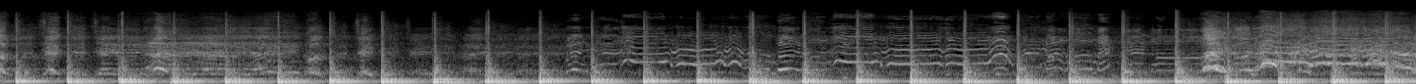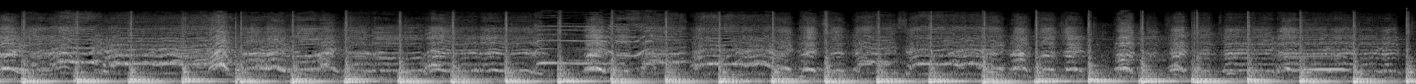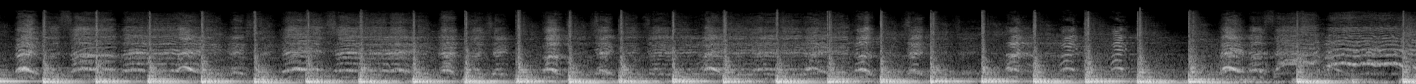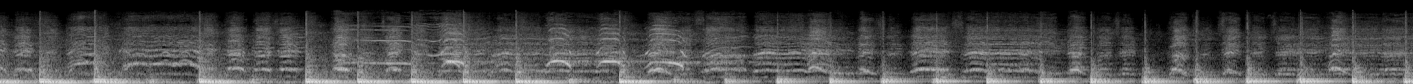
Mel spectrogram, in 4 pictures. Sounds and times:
Music: 0:00.0 - 0:56.6.

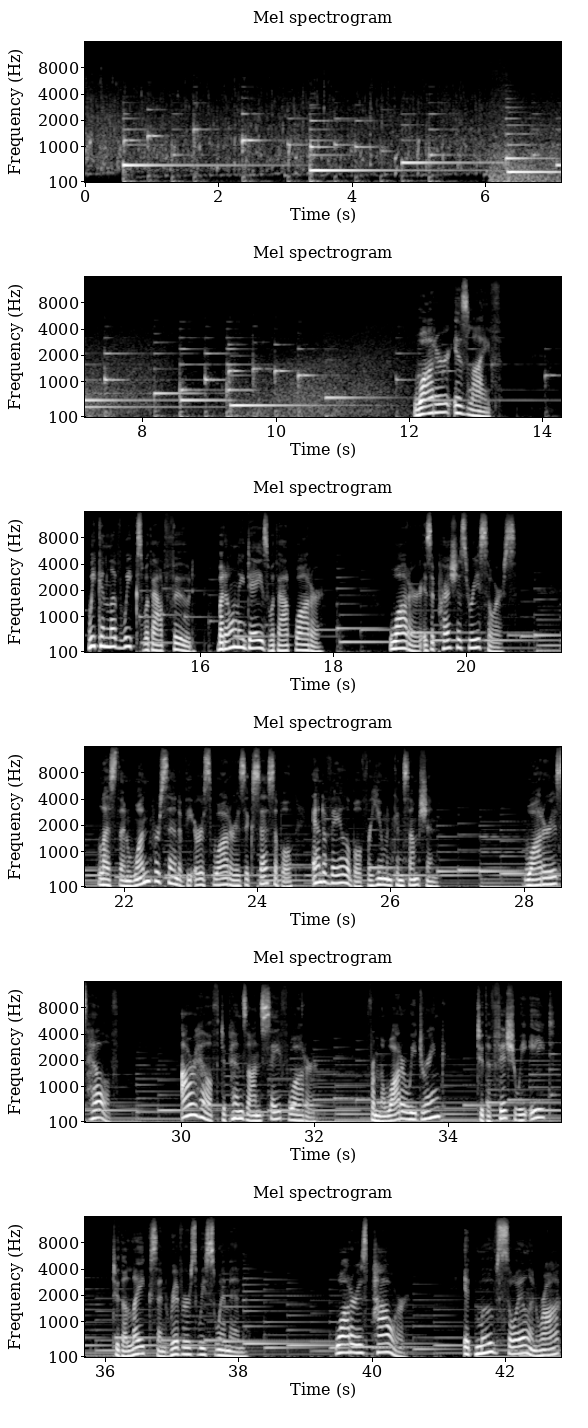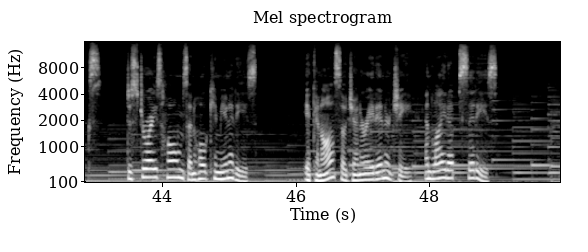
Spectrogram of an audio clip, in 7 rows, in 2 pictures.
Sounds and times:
Music: 0:00.5 - 0:49.9
Speech: 0:12.1 - 0:13.4, 0:14.3 - 0:17.9, 0:18.8 - 0:20.8, 0:21.6 - 0:26.8, 0:28.0 - 0:29.1, 0:30.0 - 0:32.0, 0:32.8 - 0:38.1, 0:39.4 - 0:40.6, 0:41.4 - 0:45.4, 0:46.2 - 0:49.0.

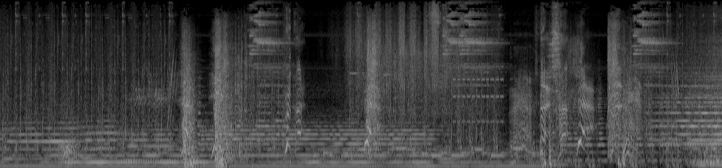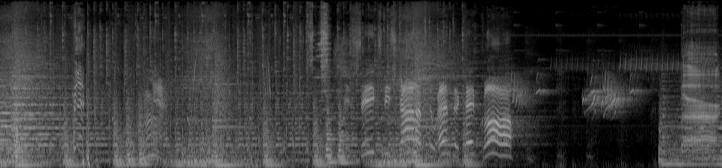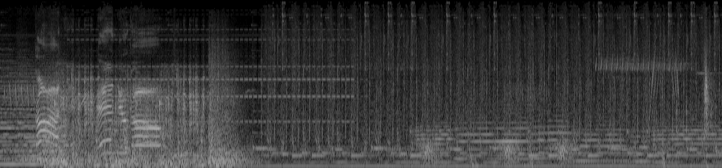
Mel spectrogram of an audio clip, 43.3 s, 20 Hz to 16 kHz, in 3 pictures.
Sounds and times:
Music: 0:00.0 - 0:24.6, 0:27.6 - 0:43.3.

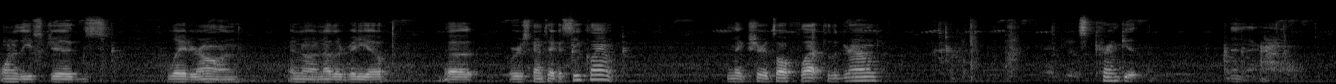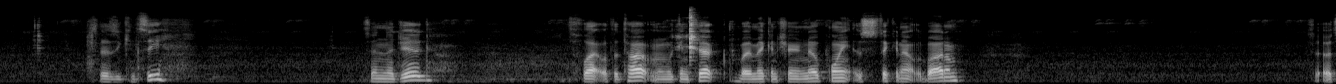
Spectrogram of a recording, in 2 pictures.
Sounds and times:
Speech: 0:00.0 - 0:01.1, 0:01.7 - 0:06.2, 0:07.3 - 0:08.9, 0:10.5 - 0:11.4, 0:12.3 - 0:12.8, 0:14.3 - 0:15.2, 0:17.0 - 0:17.8, 0:19.0 - 0:23.0, 0:26.4 - 0:26.7.

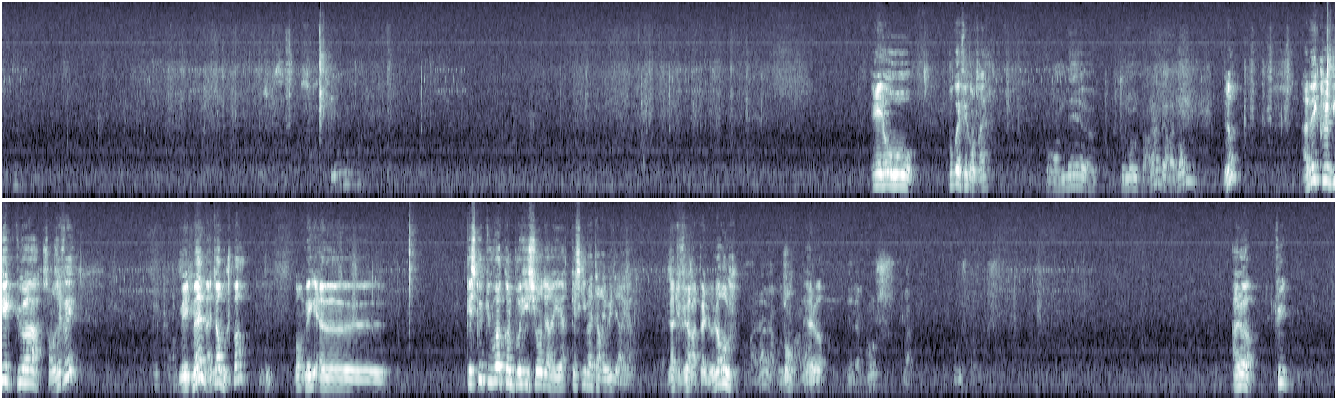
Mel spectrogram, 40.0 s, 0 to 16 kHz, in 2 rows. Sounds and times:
Speech: 0:15.7 - 0:18.6, 0:27.0 - 0:33.7.

